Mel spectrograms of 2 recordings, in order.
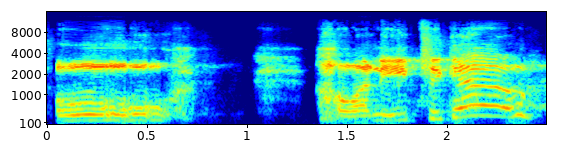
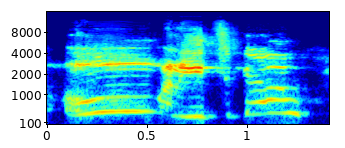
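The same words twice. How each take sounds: First: Mock urgency. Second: High, drawn-out "oh, I need to go"; hammed-up high-pitched toilet plea; mock desperate urge. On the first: Acts two ways of needing toilet. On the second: Second way of needing the toilet.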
